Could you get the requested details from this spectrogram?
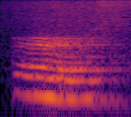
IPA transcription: θɜɹ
